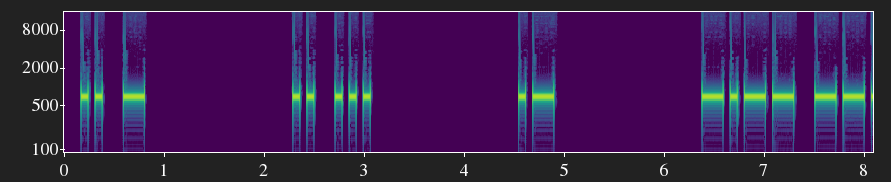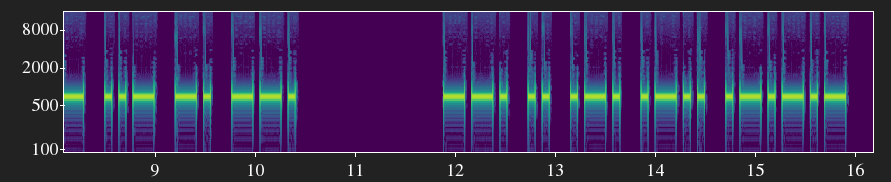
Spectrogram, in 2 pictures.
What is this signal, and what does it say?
Morse code, heard as a keyed tone, about 17 wpm, 700 Hz. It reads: IT IS A YOUNG GIRL.
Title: 3x Word-Spacing - Sentences from Top 400 Words - 17wpm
